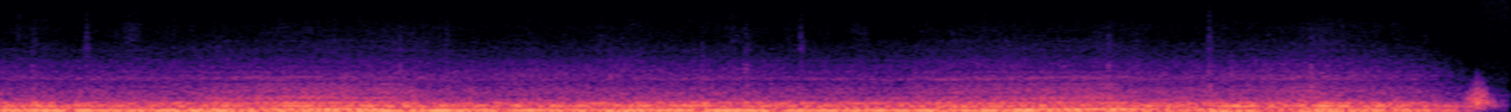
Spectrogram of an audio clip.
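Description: A car engine pulls hard at high revs under harsh acceleration, a steady loud droning rumble heard from inside that holds for several seconds and then drops away at the end.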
